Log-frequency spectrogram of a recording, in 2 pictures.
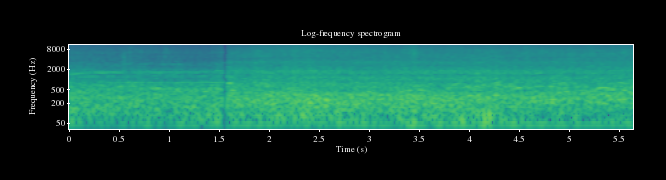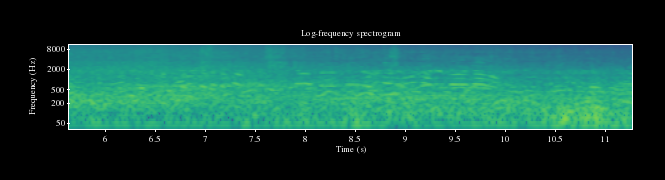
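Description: A crowd of men shout and call out excitedly outdoors.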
